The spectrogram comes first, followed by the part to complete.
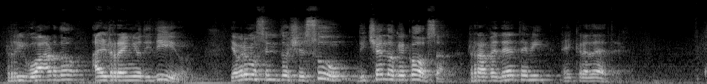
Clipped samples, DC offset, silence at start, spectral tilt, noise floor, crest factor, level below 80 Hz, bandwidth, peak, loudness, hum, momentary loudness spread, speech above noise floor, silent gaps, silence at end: under 0.1%; under 0.1%; 0.05 s; -5 dB/octave; -42 dBFS; 18 dB; -42 dBFS; 15.5 kHz; 0 dBFS; -18 LUFS; none; 10 LU; 25 dB; none; 0.5 s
